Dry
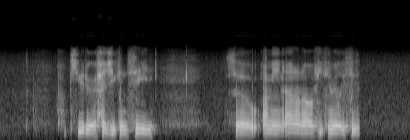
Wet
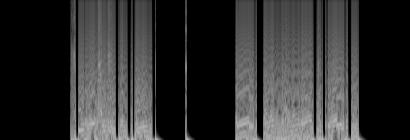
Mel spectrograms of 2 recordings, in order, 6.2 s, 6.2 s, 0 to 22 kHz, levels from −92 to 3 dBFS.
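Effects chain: repeated pitch sweeps +5.5 st, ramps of 0.187 s; Schmitt trigger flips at -25.5 dBFS; gain +2 dB

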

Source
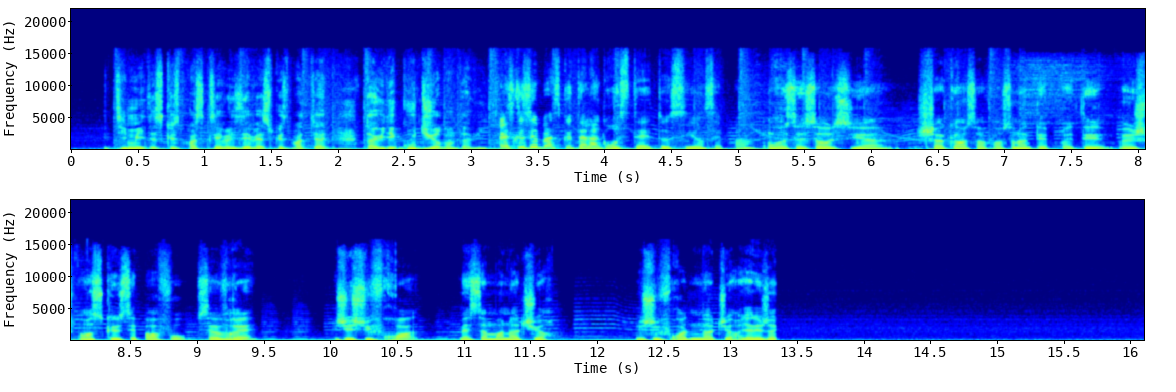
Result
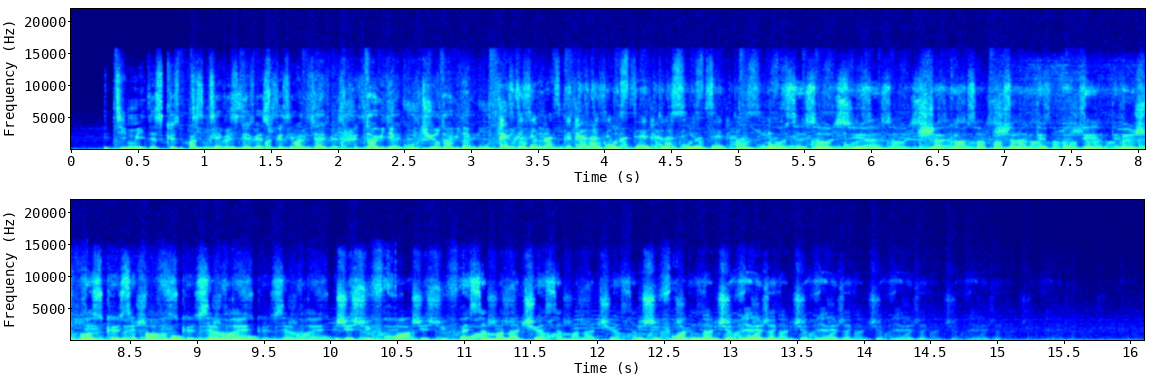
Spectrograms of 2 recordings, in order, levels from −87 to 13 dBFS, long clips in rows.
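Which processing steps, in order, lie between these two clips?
compressor 5:1, threshold -34 dBFS, peak gain reduction 9 dB; lo-fi delay 0.565 s, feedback 55%, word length 10-bit, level -4.5 dB

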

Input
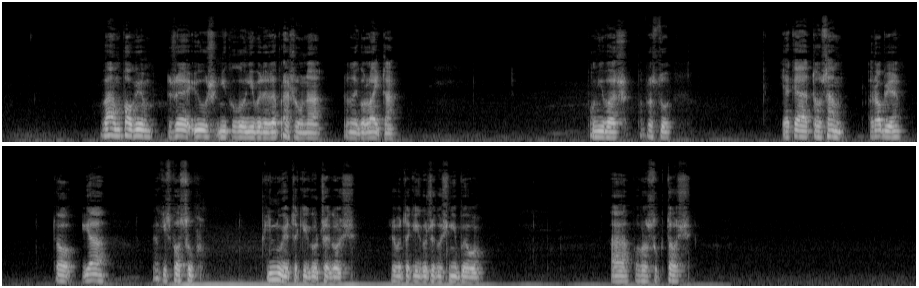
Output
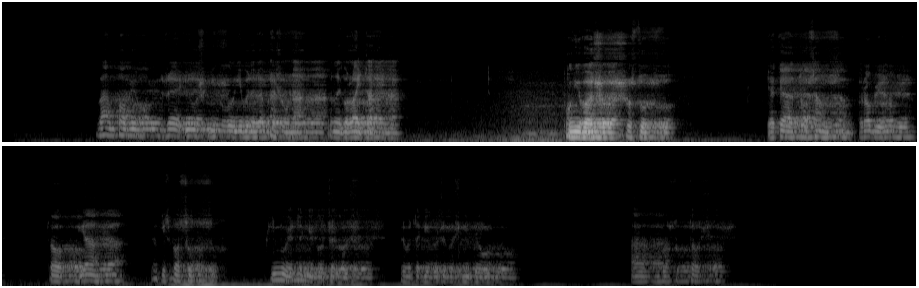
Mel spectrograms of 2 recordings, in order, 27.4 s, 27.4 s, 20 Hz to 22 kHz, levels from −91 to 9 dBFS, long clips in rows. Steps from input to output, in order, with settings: Doppler pass-by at 7.89, 16 m/s, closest 3.1 m; thinning echo 84 ms, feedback 46%, high-pass 1200 Hz, level -17 dB; non-linear reverb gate 0.39 s rising, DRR 2 dB; gain +6.5 dB

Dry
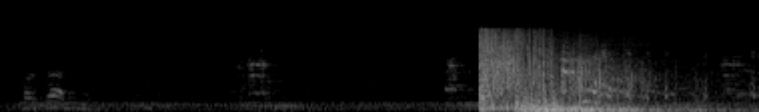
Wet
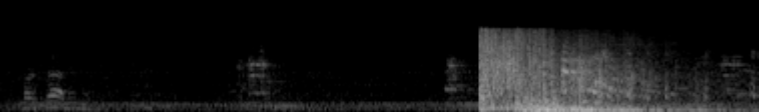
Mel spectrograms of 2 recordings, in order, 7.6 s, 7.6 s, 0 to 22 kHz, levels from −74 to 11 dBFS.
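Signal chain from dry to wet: 5.04–7.21 doubler 21 ms -5 dB; gain +5 dB

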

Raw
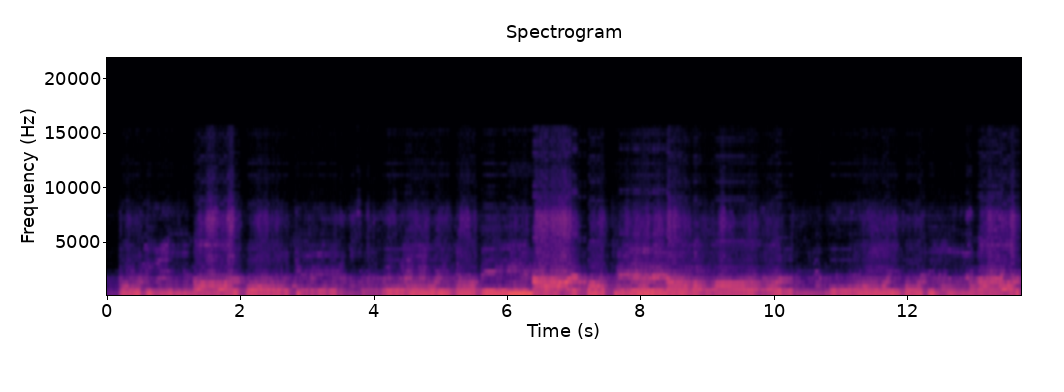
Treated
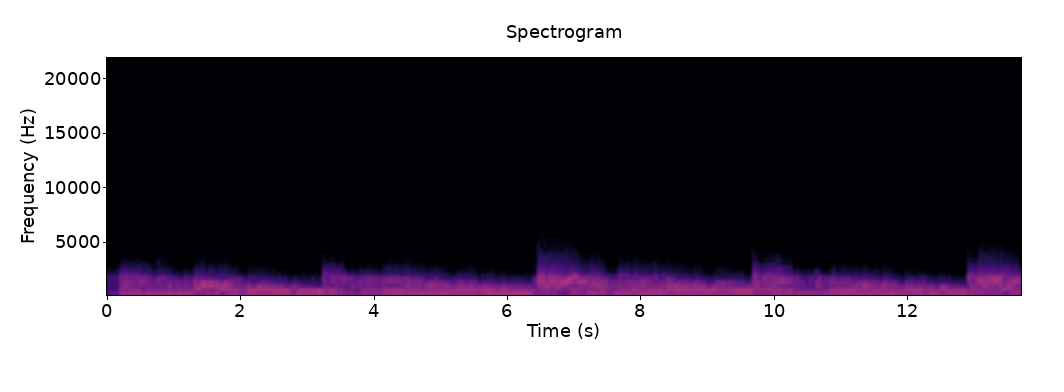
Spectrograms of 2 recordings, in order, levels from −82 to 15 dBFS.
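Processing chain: tube stage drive 37 dB, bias 0.4; LFO low-pass saw down 0.31 Hz 620–2000 Hz; gain -3 dB

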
